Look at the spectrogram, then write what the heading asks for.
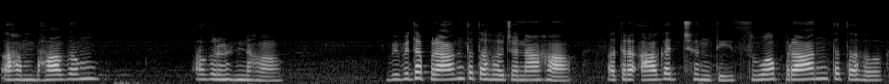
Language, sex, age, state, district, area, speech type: Sanskrit, female, 30-45, Maharashtra, Akola, urban, spontaneous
